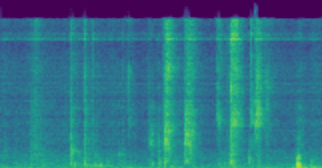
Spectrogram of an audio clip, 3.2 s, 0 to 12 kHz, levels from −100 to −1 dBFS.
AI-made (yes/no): yes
